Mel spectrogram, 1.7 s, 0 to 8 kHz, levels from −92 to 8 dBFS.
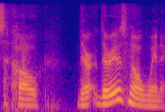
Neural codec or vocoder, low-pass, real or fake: codec, 16 kHz in and 24 kHz out, 0.8 kbps, FocalCodec, streaming, 65536 codes; 7.2 kHz; fake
